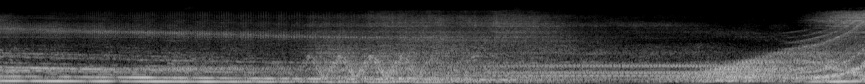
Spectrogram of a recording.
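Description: Live electronic music played from laptops: layered sustained synth tones slide slowly downward, then settle into steady held tones, with a steep rising sweep near the end.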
